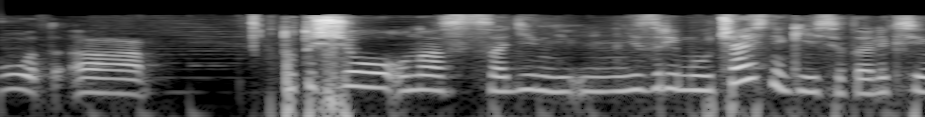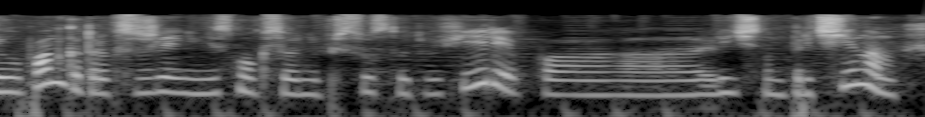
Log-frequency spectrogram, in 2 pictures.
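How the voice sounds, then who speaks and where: A woman talks at a medium pitch, her loudness swinging widely. Music plays in the background. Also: ordinary pitch variation, moderate pace. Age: 30s. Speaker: podcast host, software tester. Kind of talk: casual chat.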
